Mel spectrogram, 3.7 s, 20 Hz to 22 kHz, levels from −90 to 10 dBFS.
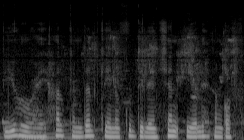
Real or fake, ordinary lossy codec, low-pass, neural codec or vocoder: real; none; 19.8 kHz; none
